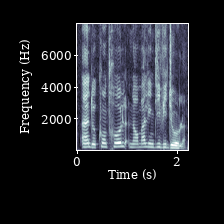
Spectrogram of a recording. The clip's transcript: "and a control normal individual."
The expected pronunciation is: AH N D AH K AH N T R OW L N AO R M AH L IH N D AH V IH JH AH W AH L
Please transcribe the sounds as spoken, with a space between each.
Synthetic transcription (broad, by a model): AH D AH K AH T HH OW L N AO R M AH L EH D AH V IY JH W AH L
